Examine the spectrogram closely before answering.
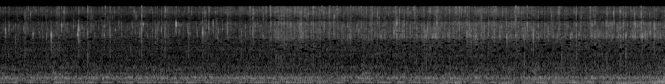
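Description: Besan cheela batter sizzling and crackling as it fries in oil in a frying pan. The sizzle grows fuller about three seconds in.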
